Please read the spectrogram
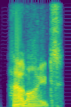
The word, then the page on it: halite: British English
